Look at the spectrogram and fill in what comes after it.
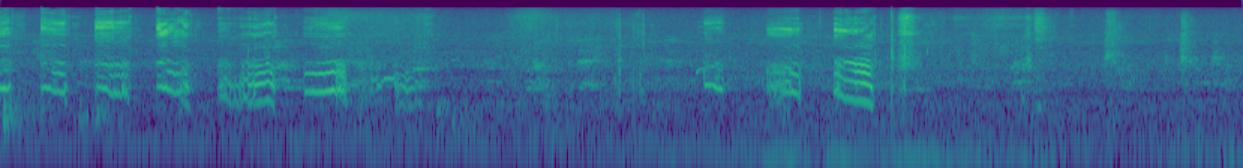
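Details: French Bulldog giving a series of high, wavering whimpers and whines in short bursts during the first half, then a few more rising whines around seven seconds, over a steady low hum.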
